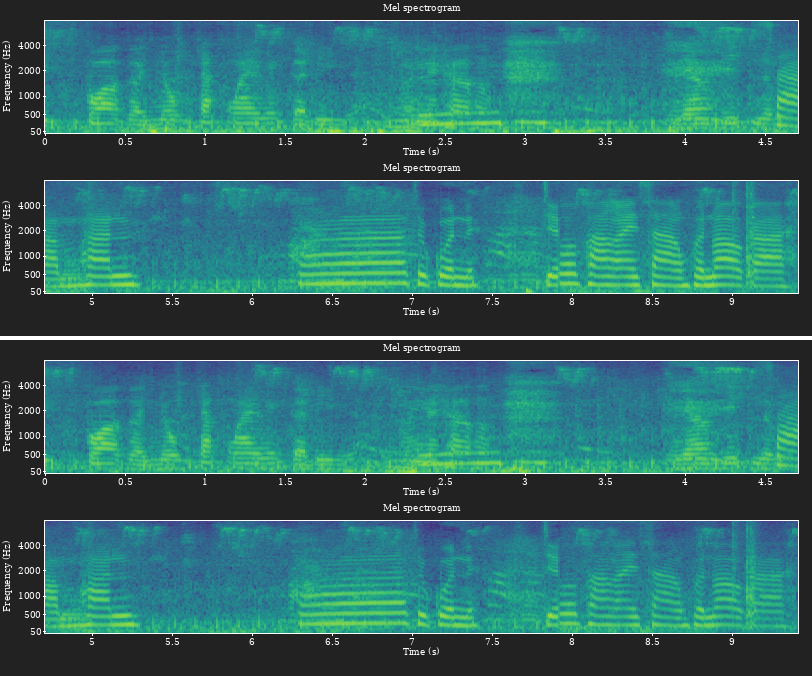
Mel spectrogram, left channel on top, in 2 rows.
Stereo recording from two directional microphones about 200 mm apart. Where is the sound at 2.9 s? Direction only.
10° left (ahead or behind).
